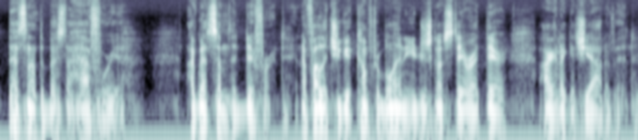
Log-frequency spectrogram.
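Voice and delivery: soft, tender voice of God; God speaking. Retold or imitated. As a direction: speak gently, like a loving father. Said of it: "God says".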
